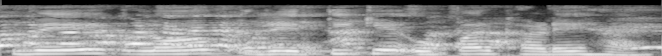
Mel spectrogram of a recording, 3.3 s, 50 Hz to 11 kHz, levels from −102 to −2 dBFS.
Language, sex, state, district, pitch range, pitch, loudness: Hindi, male, Chhattisgarh, Raipur, 180-210 Hz, 190 Hz, -14 LUFS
